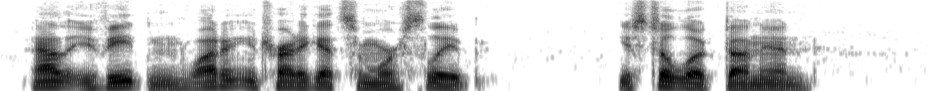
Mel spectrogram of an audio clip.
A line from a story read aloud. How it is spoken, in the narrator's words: he said, then suggested gently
